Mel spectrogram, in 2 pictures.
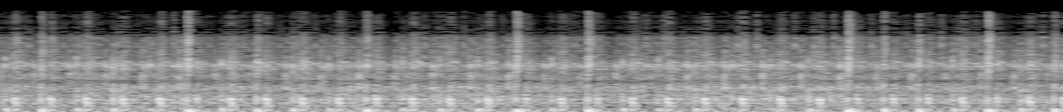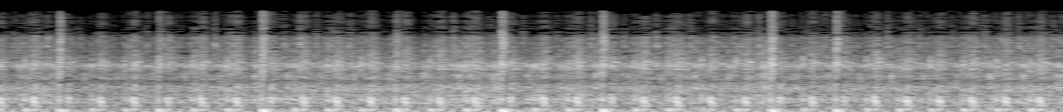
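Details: Diesel water-pump engine, after fixing the no-start caused by fuel not reaching the pump, chugs steadily with a regular firing beat and no knocks or misses; running perfectly, no problem.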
